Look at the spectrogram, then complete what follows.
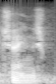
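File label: "chanTSH", Standard Southern British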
